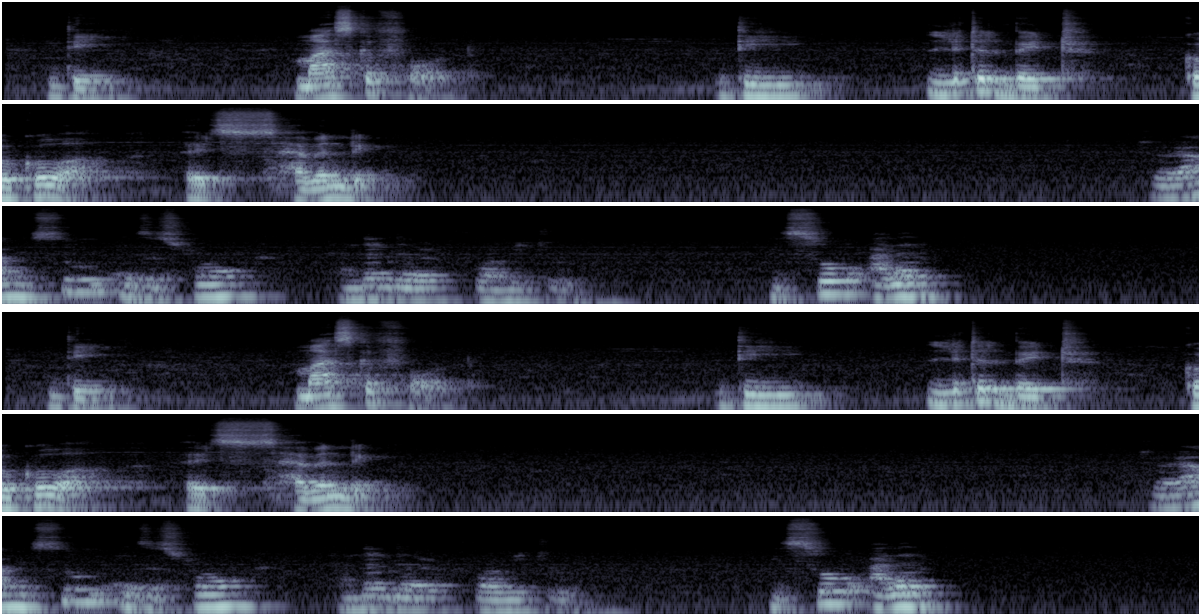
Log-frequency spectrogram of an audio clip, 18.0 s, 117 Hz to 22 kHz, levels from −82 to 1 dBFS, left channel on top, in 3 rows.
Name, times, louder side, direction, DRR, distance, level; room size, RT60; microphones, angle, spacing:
voice 1, 0.2-0.6 1.5-2.3 3.7-4.1 4.6-5.5 5.9-8.0, left 1 dB, 5° left, 0.3 m, -27 dB
voice 2, 11.7-13.3 13.7-14.9 15.8-16.6, right 1 dB, 15° right, 0.7 m, -31 dB
2.6 x 2.2 x 2.5 m
head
